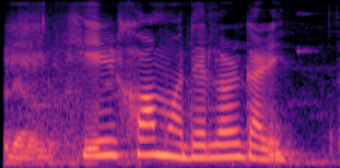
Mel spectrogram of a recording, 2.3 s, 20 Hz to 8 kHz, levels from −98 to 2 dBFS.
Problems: background conversations at intervals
